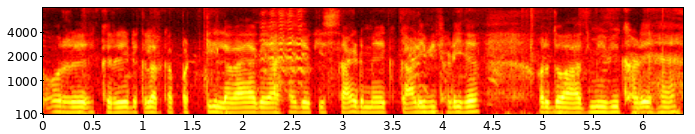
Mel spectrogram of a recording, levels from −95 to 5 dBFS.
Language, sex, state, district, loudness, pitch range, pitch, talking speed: Hindi, male, Jharkhand, Deoghar, -16 LUFS, 135-145 Hz, 140 Hz, 215 wpm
